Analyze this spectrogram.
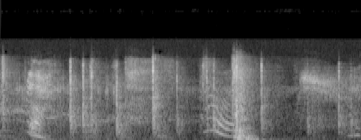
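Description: A door is tried in freezing cold weather, its latch rattling in a series of sharp clicks and knocks, then it creaks and is shoved open with a heavy thud, with no talking.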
